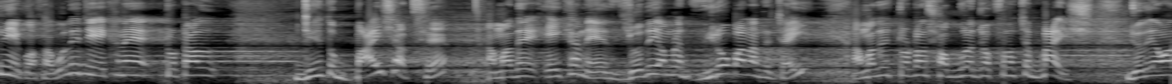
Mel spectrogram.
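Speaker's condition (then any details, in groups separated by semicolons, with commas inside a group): No condition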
